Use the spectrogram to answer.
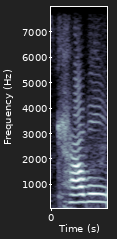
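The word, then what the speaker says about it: Cavill: Like I think of Henry Caval and even like the Chris's he said it's Caval like travel.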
